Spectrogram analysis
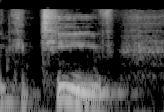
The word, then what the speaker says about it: Ketiv: It's spelled Q-E-R-E in English. In Hebrew, it's easy. Kufre Shud. And the Ketiv is K-E-T-I-V.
